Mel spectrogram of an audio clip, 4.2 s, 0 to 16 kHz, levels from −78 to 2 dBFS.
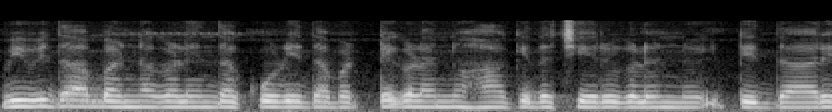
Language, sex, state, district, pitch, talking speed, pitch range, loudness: Kannada, female, Karnataka, Chamarajanagar, 180 Hz, 115 wpm, 175-185 Hz, -15 LUFS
